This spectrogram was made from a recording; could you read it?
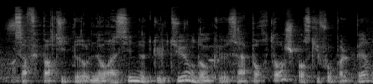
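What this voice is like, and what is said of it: Strong Marseille southern French accent. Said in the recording (French): “un vrai euh, accent, parce que là, les gens prononcent différemment quelques mhm. sons ... Ça, c'est très marseillais ... du sud”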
